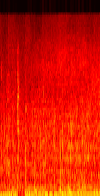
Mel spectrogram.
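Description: Rain falling steadily, with a heavy low rumble of wind buffeting the camera microphone.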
